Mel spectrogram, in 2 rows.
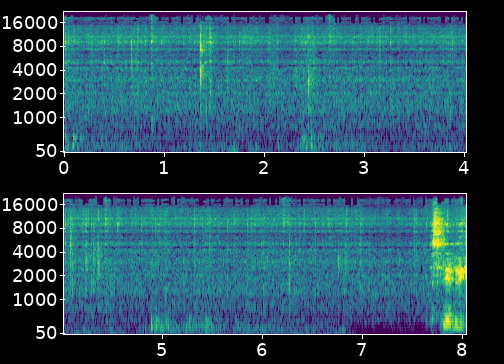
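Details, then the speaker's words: Lung congestion on a 1964 USSR teaching record: soft, dull, non-sonorous moist crackles over hissy record noise. "при застойных явлениях в лёгких прослушиваются не звонкие влажные хрипы"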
